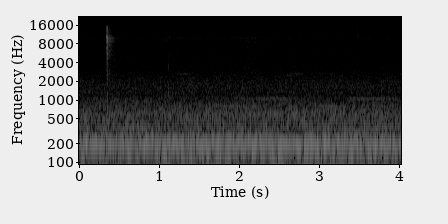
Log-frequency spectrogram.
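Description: Steady hum of a small room, a fan or air conditioner drone with a constant low tone, broken by a single sharp click near the start from the laptop being clicked to play a video.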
